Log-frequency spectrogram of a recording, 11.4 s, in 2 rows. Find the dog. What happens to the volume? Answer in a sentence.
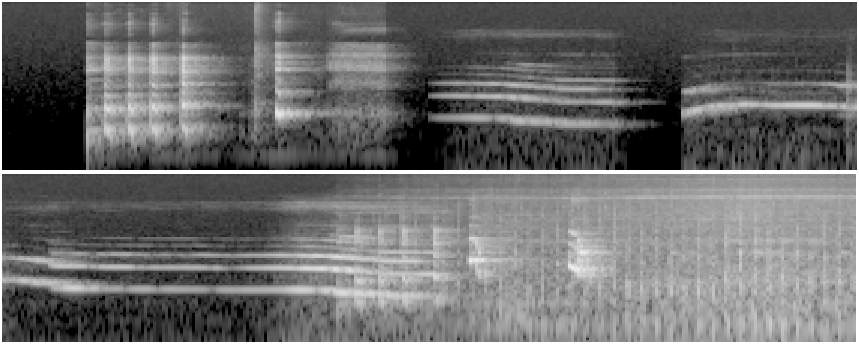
The volume of the dog goes up.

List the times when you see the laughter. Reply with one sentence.
You can hear the laughter from 0.6 to 2.5 s and from 7.9 to 8.7 s.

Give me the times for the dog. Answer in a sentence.
You can hear the dog from 2.9 to 9.7 s.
